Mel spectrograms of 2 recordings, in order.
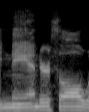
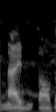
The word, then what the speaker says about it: Neanderthal: And it's usually Neanderthal, which there's not even an R in there. And so, but I get it. Like in German, the proper pronunciation would be Neidenthal.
